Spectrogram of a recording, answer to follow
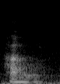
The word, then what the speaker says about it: Hallo: तो जर्मन में बहुत सिंपल वर्ड है हालो। मतलब इंग्लिश का जो हेलो है उसमें से ई निकाल के आप ए लगा दो, वही है हालो।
